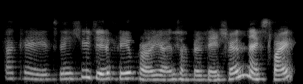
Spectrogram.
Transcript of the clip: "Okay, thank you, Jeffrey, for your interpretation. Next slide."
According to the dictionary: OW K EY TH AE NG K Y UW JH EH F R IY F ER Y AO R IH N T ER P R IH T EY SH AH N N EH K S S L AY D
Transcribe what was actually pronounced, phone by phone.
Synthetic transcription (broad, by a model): OW K EY T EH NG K Y UW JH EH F IY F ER Y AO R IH N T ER P R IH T EY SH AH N N EH K S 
